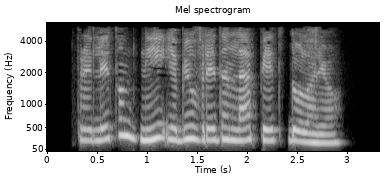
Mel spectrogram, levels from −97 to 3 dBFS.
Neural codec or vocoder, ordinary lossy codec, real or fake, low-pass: none; MP3, 32 kbps; real; 5.4 kHz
